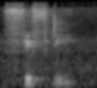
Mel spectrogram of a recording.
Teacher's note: So that T in the middle of 50 has to be a hard T because the F comes before the T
